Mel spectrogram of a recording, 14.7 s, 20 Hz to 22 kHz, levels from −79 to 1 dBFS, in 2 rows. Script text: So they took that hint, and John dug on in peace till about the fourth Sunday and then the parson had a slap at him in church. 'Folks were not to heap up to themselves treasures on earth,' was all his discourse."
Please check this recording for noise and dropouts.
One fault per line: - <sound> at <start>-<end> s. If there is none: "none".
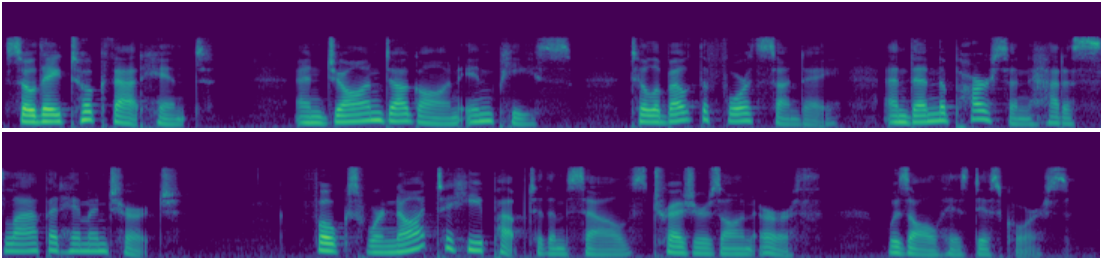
none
